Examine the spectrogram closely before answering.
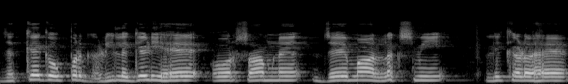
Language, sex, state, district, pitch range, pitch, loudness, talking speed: Marwari, male, Rajasthan, Nagaur, 180-195 Hz, 190 Hz, -22 LUFS, 135 wpm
